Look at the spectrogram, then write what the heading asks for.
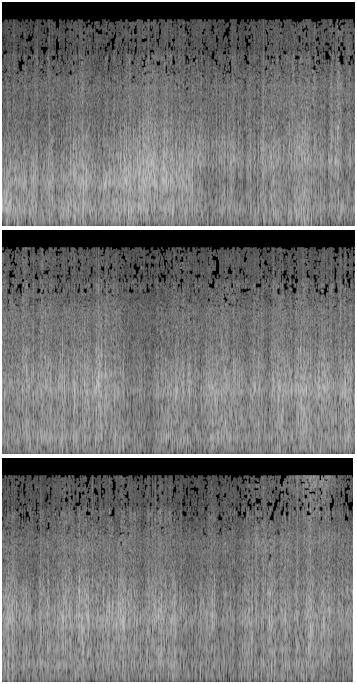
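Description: Steady rushing noise of an Indian Railways passenger train running at speed, with wheels on the rails and air buffeting the microphone held at the coach's side. It is louder for the first few seconds, then carries on steadily with small swells.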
